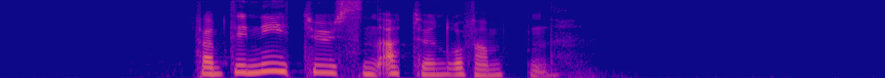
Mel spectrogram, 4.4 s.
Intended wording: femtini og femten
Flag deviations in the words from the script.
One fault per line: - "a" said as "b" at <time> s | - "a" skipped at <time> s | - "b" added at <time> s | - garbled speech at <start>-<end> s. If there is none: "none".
- "tusen ett hundre" added at 1.6 s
